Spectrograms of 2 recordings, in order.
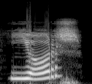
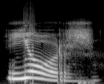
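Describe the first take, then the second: First: Йорж with the О raised and held; stress on О. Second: Said in the usual way. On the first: Shown as a demonstration. Teacher showing pupils where the stress falls, Йорж with a stressed О. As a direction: lean hard on the О in Йорж. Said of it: "падає наголос на О". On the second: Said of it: "Поділіть слово на склади".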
